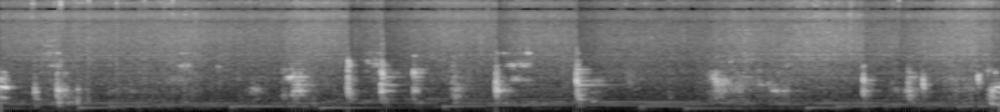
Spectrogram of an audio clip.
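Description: Diced onions sizzling in oil in a frying pan on medium heat, stirred with a spatula that scrapes and clicks against the pan at irregular moments.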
